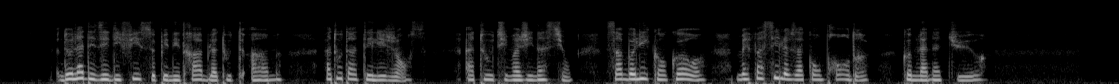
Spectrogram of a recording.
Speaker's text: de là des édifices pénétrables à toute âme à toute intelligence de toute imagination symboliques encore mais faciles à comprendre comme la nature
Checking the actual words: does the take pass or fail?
fail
